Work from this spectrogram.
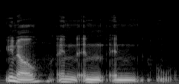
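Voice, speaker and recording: A man's voice: lowish voice, slow pace, mellow. A middle-aged man speaking earnestly and plainly as a guest in a conversational interview, like a parent telling family stories.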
